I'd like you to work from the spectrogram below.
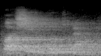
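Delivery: ordinary delivery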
